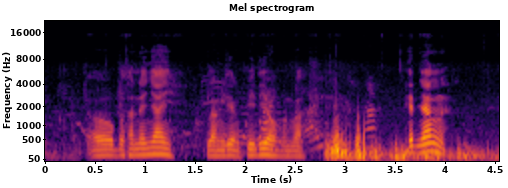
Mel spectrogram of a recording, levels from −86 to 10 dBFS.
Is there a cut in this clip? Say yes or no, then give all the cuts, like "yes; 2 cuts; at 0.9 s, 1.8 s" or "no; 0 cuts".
yes; 1 cut; at 2.7 s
